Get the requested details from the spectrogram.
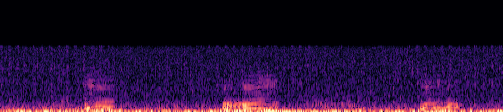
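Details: Snoring: three slow, low, buzzing snores over ten seconds, about one every three seconds, over a steady background hiss.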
